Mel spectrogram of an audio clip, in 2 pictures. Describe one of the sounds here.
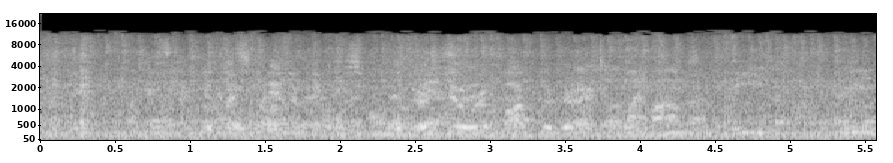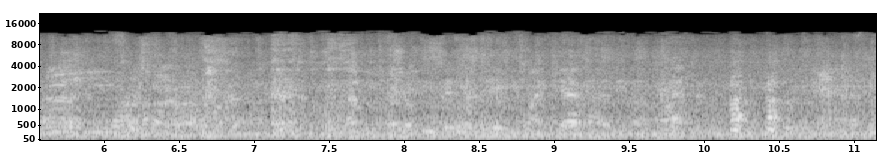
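Men talk nearby in the background.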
